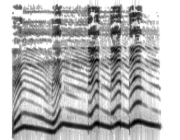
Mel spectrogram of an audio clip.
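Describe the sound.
A baby boy's moaning cry, one sustained, wavering wail lasting about three seconds. Its pitch dips and wobbles several times, like a creaking whine, and it stays loud and unbroken until it stops.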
